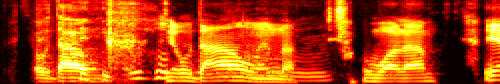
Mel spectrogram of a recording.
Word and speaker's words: Zero Dawn: Du coup, si je prononce bien le nom du jeu, parce que c'est pas le genre de jeu que je prononce. Oh, down. Zero Down.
